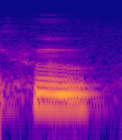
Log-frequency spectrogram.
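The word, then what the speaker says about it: ふ: Which the hu is, it's spelled in a way that you would think it's fu, but it's actually hu, which explains why it's in that row.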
